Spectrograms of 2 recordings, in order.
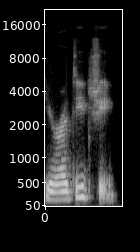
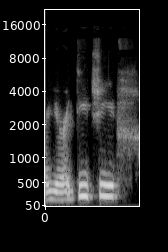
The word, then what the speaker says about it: Eurydice: Now, most people are familiar with Orpheus from his love story with Eurydice. Now, again, this is another name that I've heard pronounced multiple ways. I've heard some people call her Eurydice.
